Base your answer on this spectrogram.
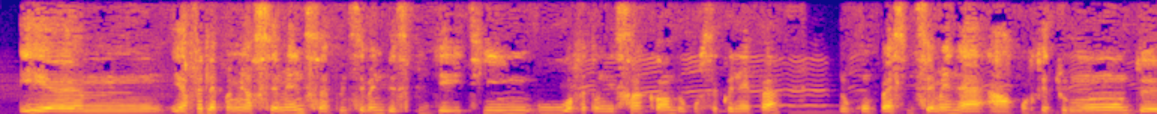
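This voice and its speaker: A woman talks very fast at a medium pitch, in a monotone, flat intonation with big swings in loudness. Noticeable background noise runs underneath. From Guadeloupe. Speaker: data scientist and startup co-founder. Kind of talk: webinar interview.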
